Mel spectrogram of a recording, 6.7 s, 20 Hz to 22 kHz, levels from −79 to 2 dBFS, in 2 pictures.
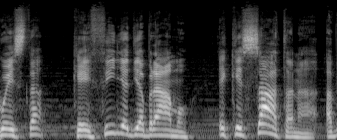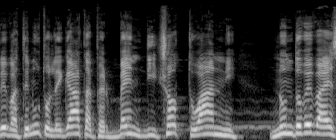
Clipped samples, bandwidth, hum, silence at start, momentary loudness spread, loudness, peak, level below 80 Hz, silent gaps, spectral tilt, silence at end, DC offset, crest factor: under 0.1%; 18.5 kHz; none; 0 s; 10 LU; -18 LUFS; 0 dBFS; -62 dBFS; none; -4 dB/octave; 0 s; under 0.1%; 18 dB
